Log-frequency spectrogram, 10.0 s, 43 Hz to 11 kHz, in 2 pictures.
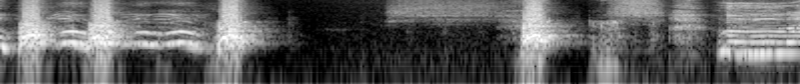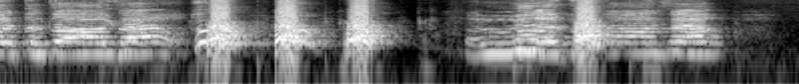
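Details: Sheepdog howling to "Who Let the Dogs Out" at 2 in the morning, very loud: short sharp bursts alternate with long, sustained, slightly quavering howls held for a second or more, the song audible underneath.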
